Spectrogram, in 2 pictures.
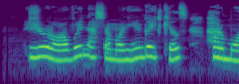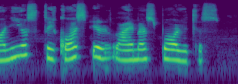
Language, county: Lithuanian, Vilnius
